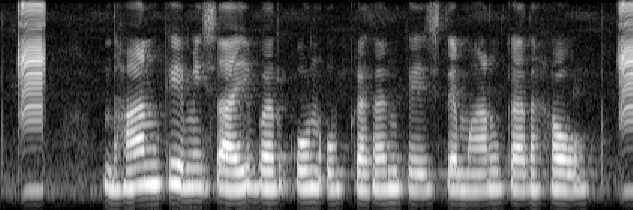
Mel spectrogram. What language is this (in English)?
Chhattisgarhi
